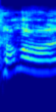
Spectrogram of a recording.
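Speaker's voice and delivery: hyped, energetic ad lib call. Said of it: "there was".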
